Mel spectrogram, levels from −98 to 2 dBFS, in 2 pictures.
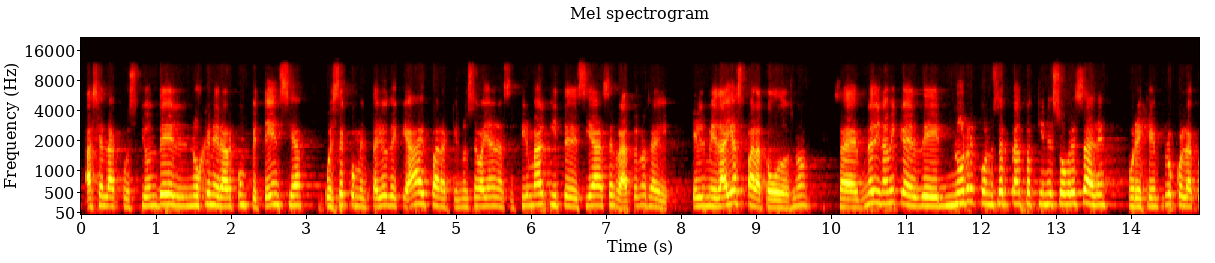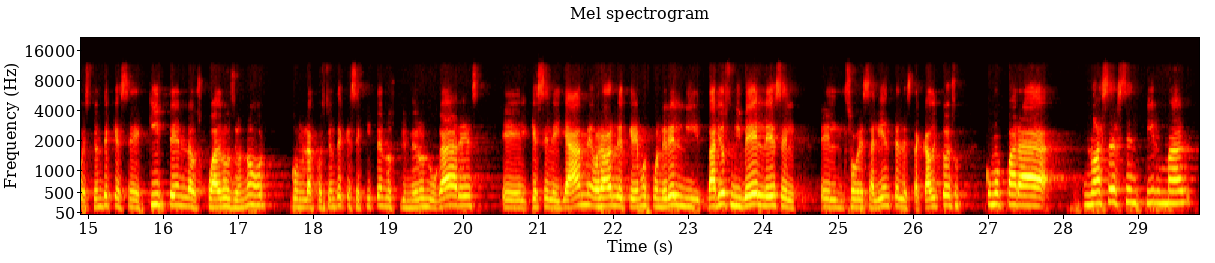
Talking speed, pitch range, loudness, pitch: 195 wpm, 185-230 Hz, -25 LUFS, 210 Hz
